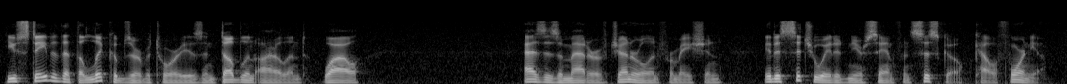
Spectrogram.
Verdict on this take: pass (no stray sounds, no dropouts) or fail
pass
